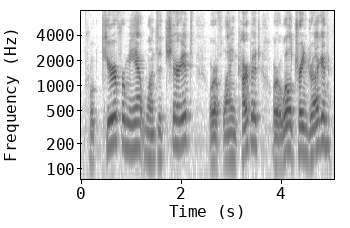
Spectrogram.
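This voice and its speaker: A man voicing a haughty, cruel witch queen in a children's storybook, domineering and scornful as she gives commands. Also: fairly high pitch. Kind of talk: children's storybook read aloud.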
